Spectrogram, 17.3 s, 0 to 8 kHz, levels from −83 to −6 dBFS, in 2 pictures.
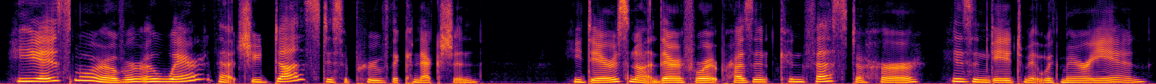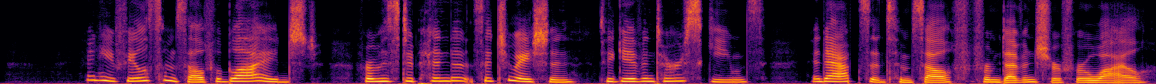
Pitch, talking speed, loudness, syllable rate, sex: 235 Hz, 155 wpm, -17 LUFS, 5.3 syllables/s, female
